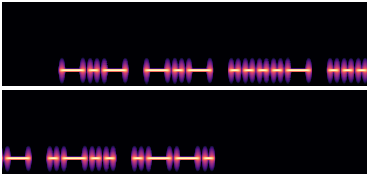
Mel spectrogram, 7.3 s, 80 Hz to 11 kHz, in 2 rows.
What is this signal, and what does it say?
Morse code, heard as a keyed tone, about 17 wpm, 700 Hz. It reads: KK4VLP
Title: USA Call Signs - 6 Characters - Repeated 3x - 17wpm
